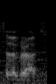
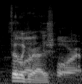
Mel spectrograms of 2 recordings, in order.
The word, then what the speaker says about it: Thilagaraj: My last name is Thilagaraj. Thilagaraj. Yes, Thilagaraj. Yeah, Thilagaraj. That's it. So I've always told people that it's like a garage, Thilagaraj.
